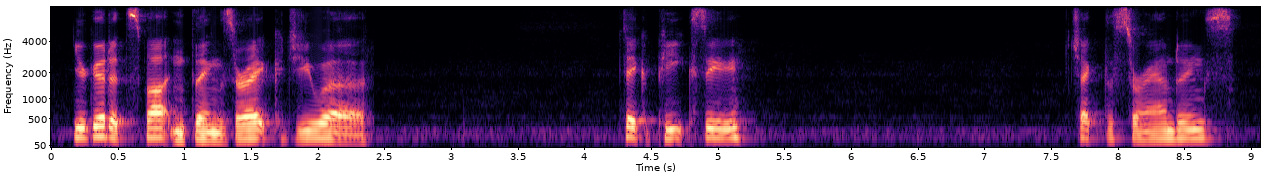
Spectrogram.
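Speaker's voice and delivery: hushed, quiet, low murmur. Leaning down in character to nudge a companion: speaking quietly in character. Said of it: "lean down and quietly say".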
